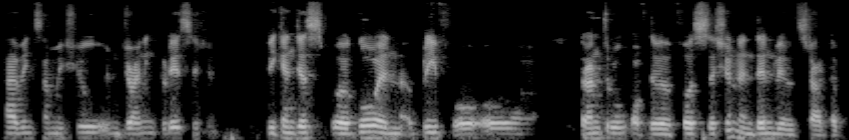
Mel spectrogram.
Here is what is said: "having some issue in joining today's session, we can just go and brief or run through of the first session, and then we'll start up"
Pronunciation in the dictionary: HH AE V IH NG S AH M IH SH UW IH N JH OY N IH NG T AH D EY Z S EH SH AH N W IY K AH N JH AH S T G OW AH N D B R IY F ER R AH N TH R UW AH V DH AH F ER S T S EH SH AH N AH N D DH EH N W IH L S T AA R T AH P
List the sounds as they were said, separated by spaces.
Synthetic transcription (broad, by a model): HH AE V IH NG S AH M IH SH UW IH N JH OY N IH NG T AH D EY S EH SH AH N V IY K AH N JH AH S T G OW AH N D B R IY F R AH N T R UW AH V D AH F ER S T S EH SH AH N AH N D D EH N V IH L S T AA R T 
